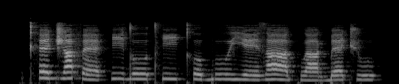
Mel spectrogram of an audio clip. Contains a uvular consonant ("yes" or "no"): no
